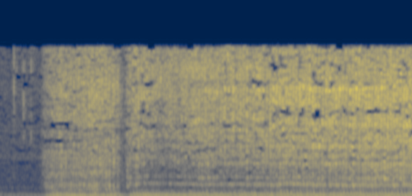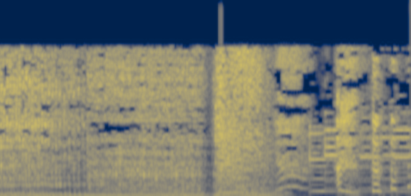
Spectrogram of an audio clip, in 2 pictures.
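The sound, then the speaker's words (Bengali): A tiger roar, played as a rallying cheer for a national cricket team, rumbles loud and sustained for about six seconds. Brief talk follows at the end. “আর গর্জনটা আর একবার শুনেই আসি, তাই না?”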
